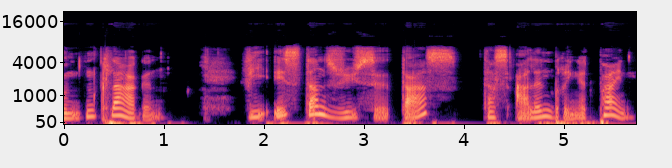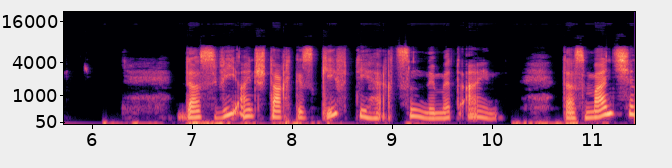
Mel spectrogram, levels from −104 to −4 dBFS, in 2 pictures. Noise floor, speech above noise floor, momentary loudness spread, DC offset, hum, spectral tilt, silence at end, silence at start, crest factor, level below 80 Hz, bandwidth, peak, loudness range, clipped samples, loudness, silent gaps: -47 dBFS; 21 dB; 21 LU; under 0.1%; none; -3.5 dB/octave; 0 s; 0 s; 22 dB; -42 dBFS; 7.4 kHz; -6 dBFS; 2 LU; under 0.1%; -25 LUFS; none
